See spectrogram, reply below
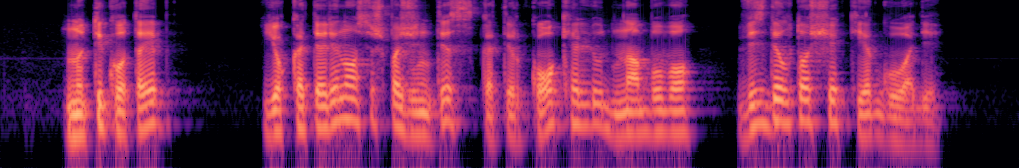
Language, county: Lithuanian, Marijampolė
